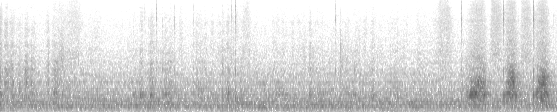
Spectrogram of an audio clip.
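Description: Pen scratching across lined notebook paper as words are written. The strokes are faint, with a few louder ones near the end.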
